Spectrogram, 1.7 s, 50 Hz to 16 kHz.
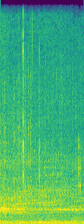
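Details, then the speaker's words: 1999 Johnson 200 HP outboard (J200PLEEB) restarted on the water after a couple of miles' run without alarm following fuel-flow vacuum switch replacement; it runs through its system checks and starts easily, then holds a steady, even idle with no alarm. "this is easily long enough for it to throw an alarm we're going to crank it up goes through his checks cranks right up"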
